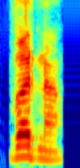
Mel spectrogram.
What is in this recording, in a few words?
"varna", Indian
